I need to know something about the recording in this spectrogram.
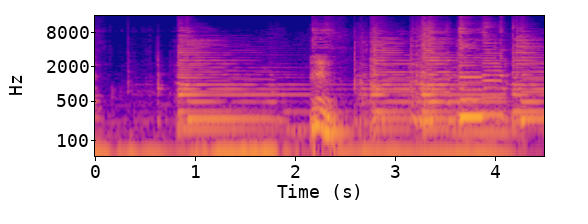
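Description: Bağlama (Turkish long-necked saz) played with a plectrum, a few held notes picked out on its own, unaccompanied.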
